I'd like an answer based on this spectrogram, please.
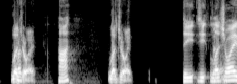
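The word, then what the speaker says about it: Le Joi: joy huh le joy le joy with j-o-y at the end j-o-i but yeah the same like pronunciation right right i didn't want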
